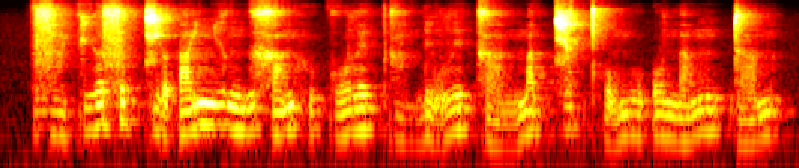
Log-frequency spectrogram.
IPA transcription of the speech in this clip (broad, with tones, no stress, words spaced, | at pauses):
za̤˨˩jki˨˦ə̯sə˦˥p̚ t͡ɕḭ˧˨ə̯ʔa˨˦jɲi˧ə̯ ŋɨ˨˦xa˨˦m hu˧ko˨˦le˦˥t̚ ka̤˨˩mɗḭ˧˨w li˦˥t̚xaː˧˩ŋma˦˥t̚ t͡ɕɔ˦˥p̚t̪ʰo̰˧˨ mu˧ ʔo˧na˨˦m ŋo˦˥p̚za˨˦m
